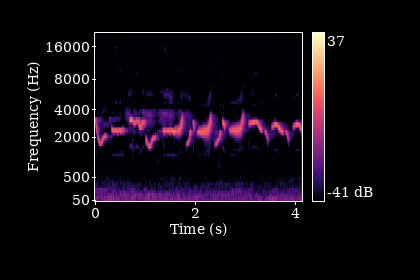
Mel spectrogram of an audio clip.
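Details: A tame Chinese hwamei singing at dawn in a song contest delivers an unbroken, loud, fluid warble of bending, slurred whistles, rising and falling, with brief breaths between phrases.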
